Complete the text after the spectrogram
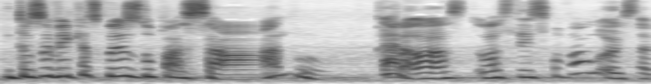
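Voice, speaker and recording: A woman's high voice at a very fast pace with ordinary pitch variation over noticeable background noise. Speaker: film podcast co-host. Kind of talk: casual chat. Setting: live stream.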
